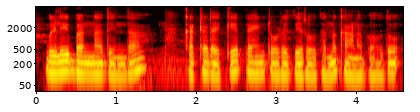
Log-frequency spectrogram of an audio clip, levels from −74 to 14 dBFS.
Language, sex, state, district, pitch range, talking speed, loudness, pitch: Kannada, male, Karnataka, Bangalore, 100-115 Hz, 80 wpm, -19 LUFS, 105 Hz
